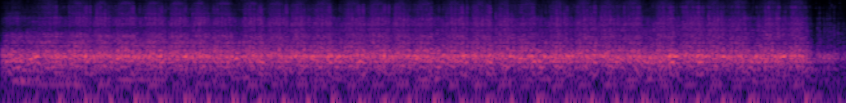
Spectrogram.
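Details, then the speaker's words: MG TD found sitting in a backyard, spark check at the plug: starter spins the engine at a steady fast churn, about four turns a second, never catching or firing; crank no start, no spark seen. ">> All right. No spark. >> No sparky."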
